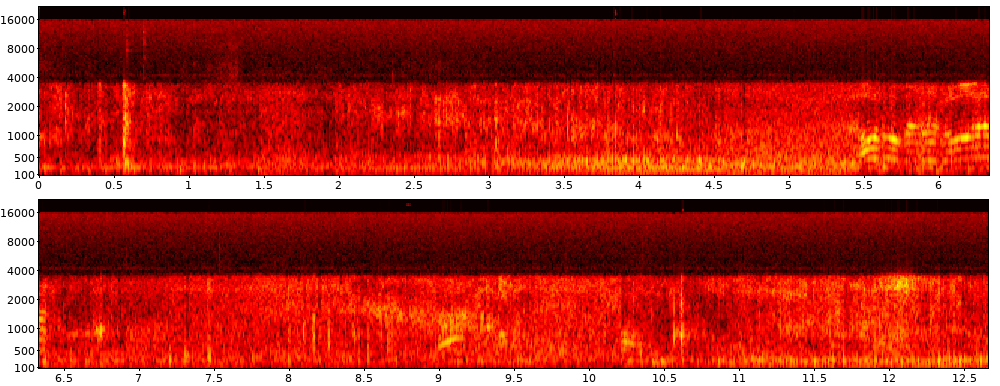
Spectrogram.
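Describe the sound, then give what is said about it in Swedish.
A self-built replica rally car arrives at the finish line, its engine giving a steady, throaty drone mixed with wind noise while people talk over it. “Luca Gustafsson kommer in i mål. Är det här en fullständig systerbil till Rådströms bil, eller?”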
